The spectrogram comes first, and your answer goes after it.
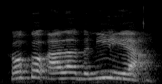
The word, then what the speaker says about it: Cocco alla vaniglia: Cocco alla vaniglia. Cocco alla vaniglia.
